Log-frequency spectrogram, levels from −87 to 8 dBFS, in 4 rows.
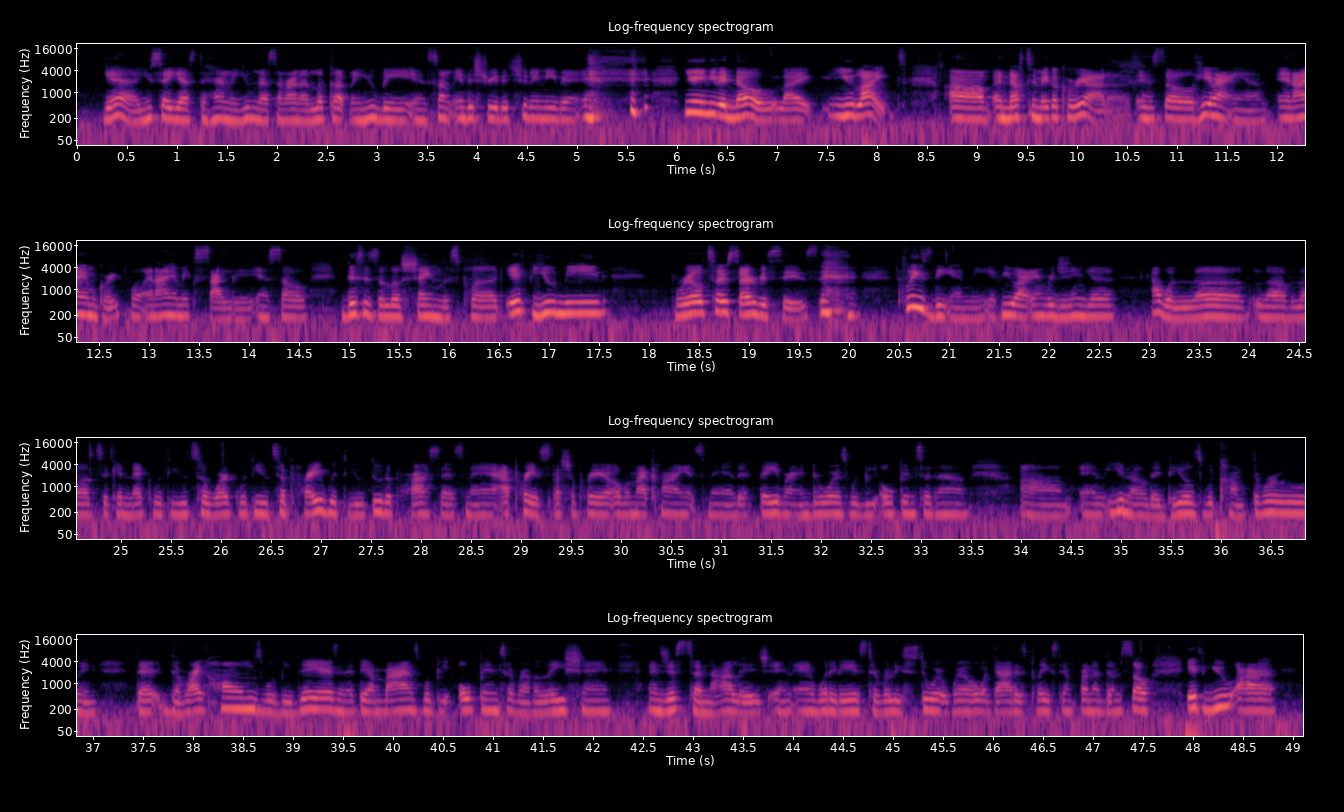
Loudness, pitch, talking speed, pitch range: -32 LUFS, 180 Hz, 200 wpm, 170-195 Hz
